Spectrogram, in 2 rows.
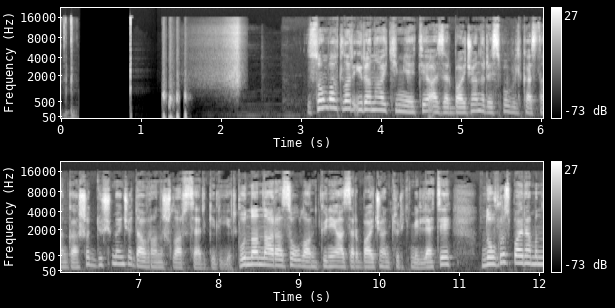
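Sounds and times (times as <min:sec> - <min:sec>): whoosh: 0:01.3 - 0:02.3.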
